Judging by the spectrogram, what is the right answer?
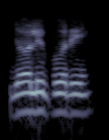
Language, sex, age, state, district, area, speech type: Telugu, male, 30-45, Andhra Pradesh, Bapatla, rural, conversation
